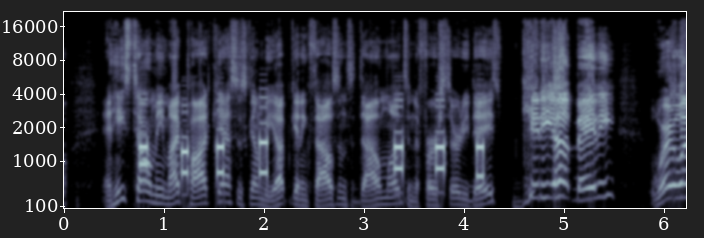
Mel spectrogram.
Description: DTMF, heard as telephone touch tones, dialled by hand, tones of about 70 ms, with speech in English. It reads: 0456 882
